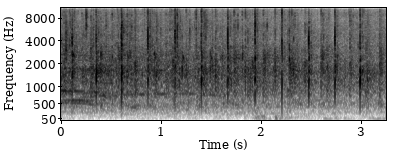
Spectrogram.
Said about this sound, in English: Come on up. Round of applause.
